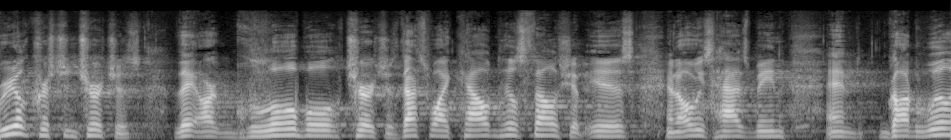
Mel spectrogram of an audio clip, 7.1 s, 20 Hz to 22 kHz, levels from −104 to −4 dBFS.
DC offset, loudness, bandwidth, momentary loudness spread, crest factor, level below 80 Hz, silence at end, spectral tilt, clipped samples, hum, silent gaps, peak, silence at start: under 0.1%; -26 LUFS; 16 kHz; 8 LU; 24 dB; -74 dBFS; 0 s; -4 dB/octave; under 0.1%; none; none; -2 dBFS; 0 s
